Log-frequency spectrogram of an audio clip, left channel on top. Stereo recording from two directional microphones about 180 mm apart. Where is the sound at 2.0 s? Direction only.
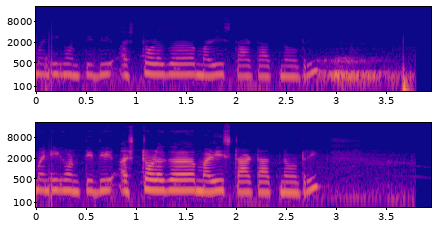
30° right (ahead or behind).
